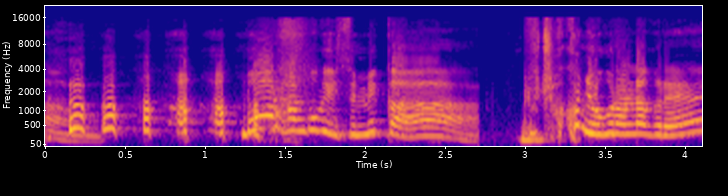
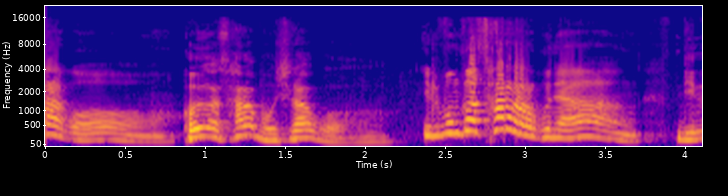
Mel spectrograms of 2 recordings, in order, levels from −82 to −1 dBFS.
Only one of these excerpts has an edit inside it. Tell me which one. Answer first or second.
first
